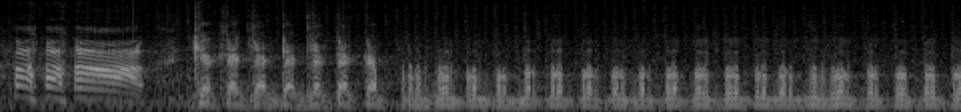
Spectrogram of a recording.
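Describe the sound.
A voice imitates a tractor engine used as a getaway vehicle: a rising rev, then a steady, rhythmic putt-putt chugging that keeps a fairly constant pitch and loudness as it pulls away.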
